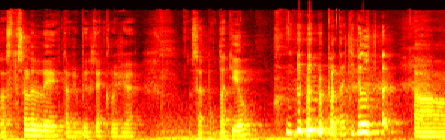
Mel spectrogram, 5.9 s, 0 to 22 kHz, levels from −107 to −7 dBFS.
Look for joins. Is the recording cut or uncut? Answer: uncut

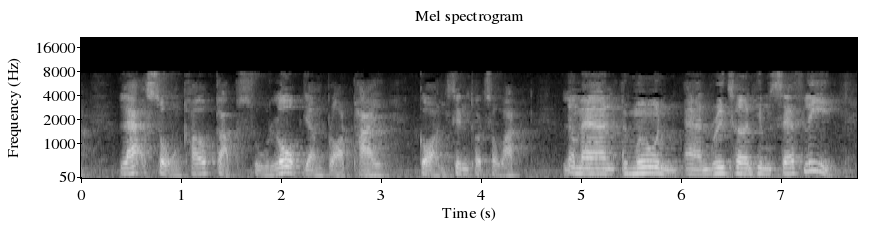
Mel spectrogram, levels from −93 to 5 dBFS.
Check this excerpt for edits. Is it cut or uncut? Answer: cut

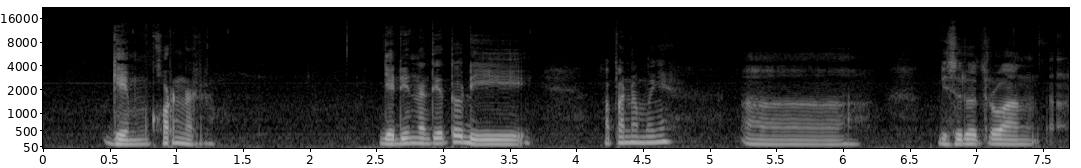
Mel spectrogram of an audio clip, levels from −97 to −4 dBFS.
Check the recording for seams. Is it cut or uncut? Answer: uncut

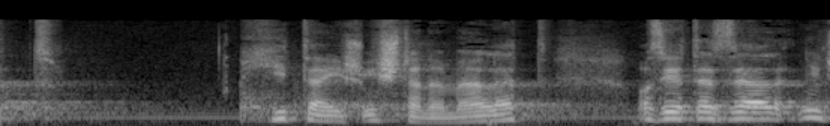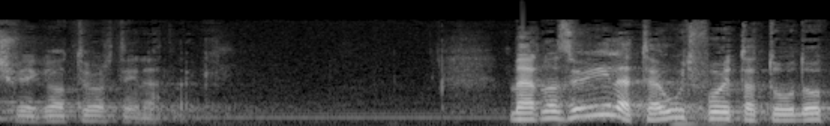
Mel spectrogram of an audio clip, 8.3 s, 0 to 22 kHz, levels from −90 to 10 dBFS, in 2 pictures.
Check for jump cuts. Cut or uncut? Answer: cut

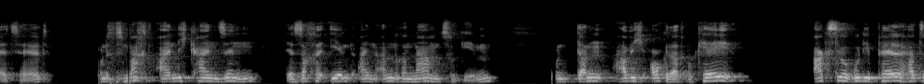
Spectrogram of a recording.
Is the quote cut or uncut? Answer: uncut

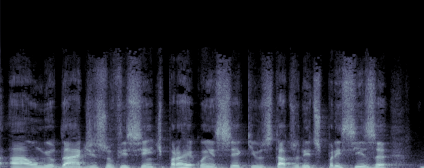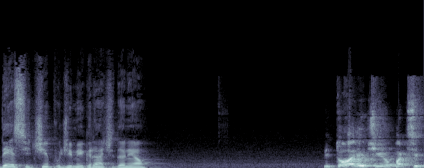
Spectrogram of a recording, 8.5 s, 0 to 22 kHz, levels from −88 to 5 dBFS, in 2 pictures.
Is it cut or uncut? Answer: uncut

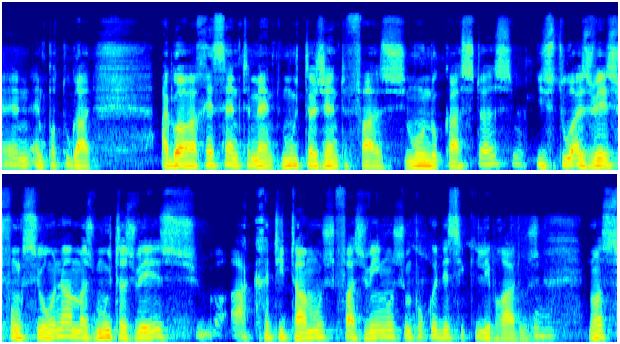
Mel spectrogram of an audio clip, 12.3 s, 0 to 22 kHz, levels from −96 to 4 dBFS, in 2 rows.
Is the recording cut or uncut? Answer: cut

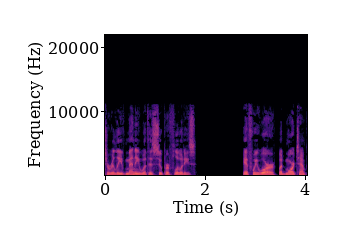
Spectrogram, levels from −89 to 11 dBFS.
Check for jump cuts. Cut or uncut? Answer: uncut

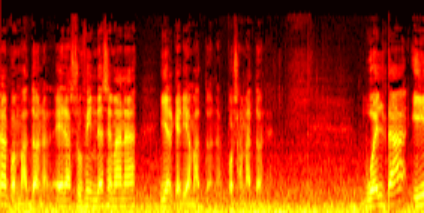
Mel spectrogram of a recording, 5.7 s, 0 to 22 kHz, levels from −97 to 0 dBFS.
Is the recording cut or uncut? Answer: uncut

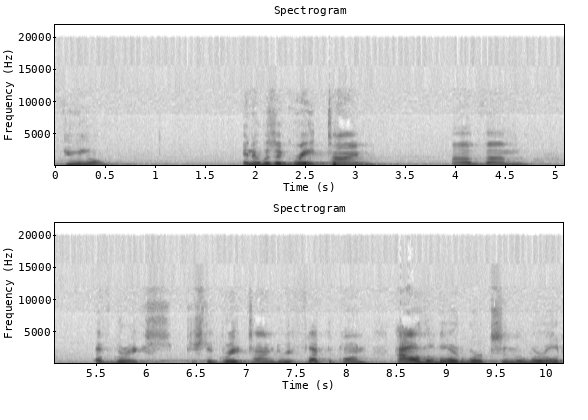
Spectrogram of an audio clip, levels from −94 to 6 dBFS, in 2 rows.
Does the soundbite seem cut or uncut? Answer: uncut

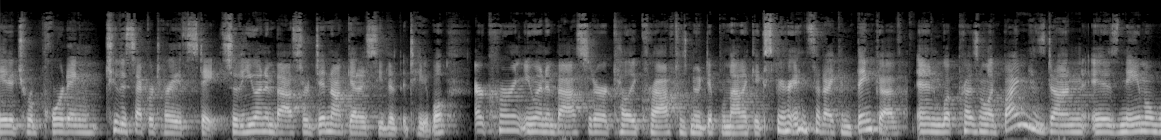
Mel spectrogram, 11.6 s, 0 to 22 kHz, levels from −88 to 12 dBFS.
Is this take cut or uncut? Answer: uncut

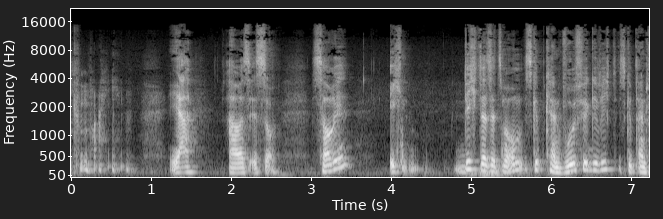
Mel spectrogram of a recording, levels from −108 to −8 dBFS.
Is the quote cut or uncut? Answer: uncut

